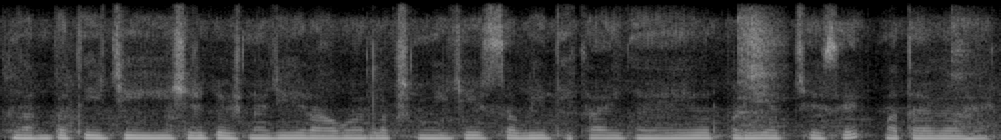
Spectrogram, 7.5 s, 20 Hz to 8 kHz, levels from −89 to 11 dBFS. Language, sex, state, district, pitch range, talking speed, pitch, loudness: Magahi, male, Bihar, Gaya, 150-155 Hz, 150 wpm, 150 Hz, -28 LUFS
